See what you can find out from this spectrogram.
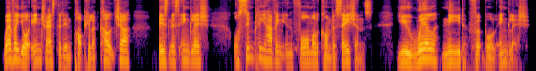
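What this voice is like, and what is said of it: British English accent. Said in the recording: “I am British. And I also speak British English.”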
